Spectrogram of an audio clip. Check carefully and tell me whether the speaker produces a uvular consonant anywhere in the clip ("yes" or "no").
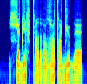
yes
